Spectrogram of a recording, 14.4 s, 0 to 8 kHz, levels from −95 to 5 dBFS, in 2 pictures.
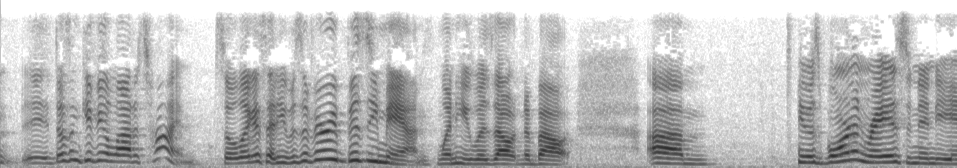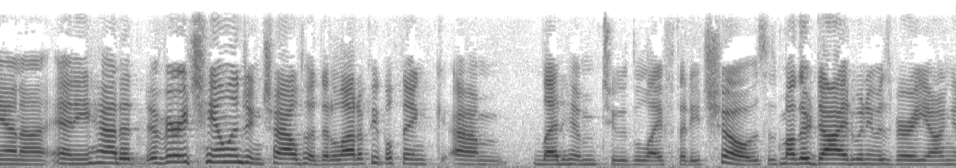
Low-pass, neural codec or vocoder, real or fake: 7.2 kHz; none; real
